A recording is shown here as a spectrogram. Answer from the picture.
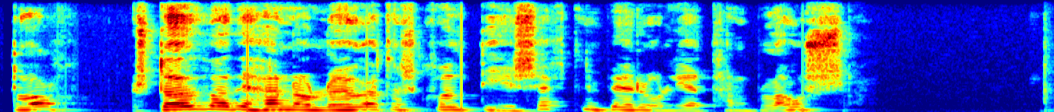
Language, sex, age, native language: Icelandic, male, 70-79, Icelandic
